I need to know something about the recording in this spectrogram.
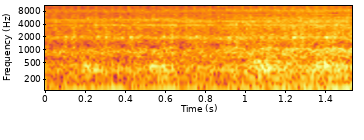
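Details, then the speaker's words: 2002 Hyundai XD (Elantra) petrol engine idling with an uneven, lumpy low beat and shaking, running on three cylinders; cylinder one misfires completely, spark plug and lead suspected. "بسبب قطع البجيه رقم واحد بص هنا قد ايه بتتهز المكنه بص مش عارف باين الهزه ولا لا شايف هي دلوقتي دايره على ثلاثه سلندر سلندر رقم واحد قاطع نهائي"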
